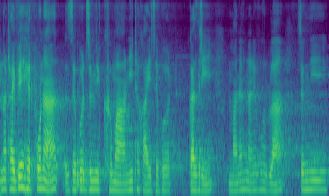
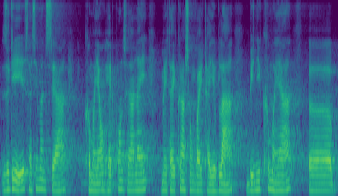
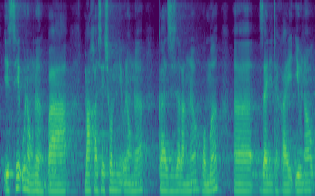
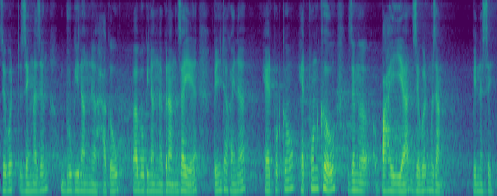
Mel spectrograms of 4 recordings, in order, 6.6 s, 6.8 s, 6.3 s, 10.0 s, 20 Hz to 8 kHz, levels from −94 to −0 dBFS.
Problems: background sounds at intervals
